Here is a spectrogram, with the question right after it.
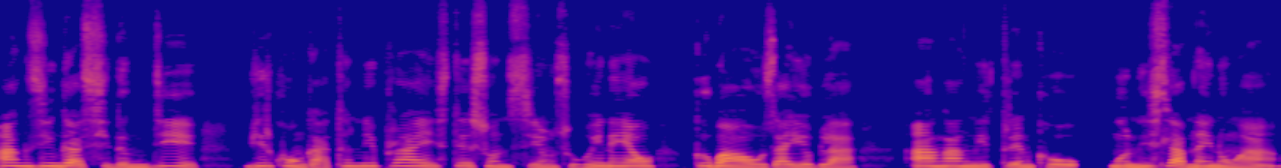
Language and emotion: Bodo, fearful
